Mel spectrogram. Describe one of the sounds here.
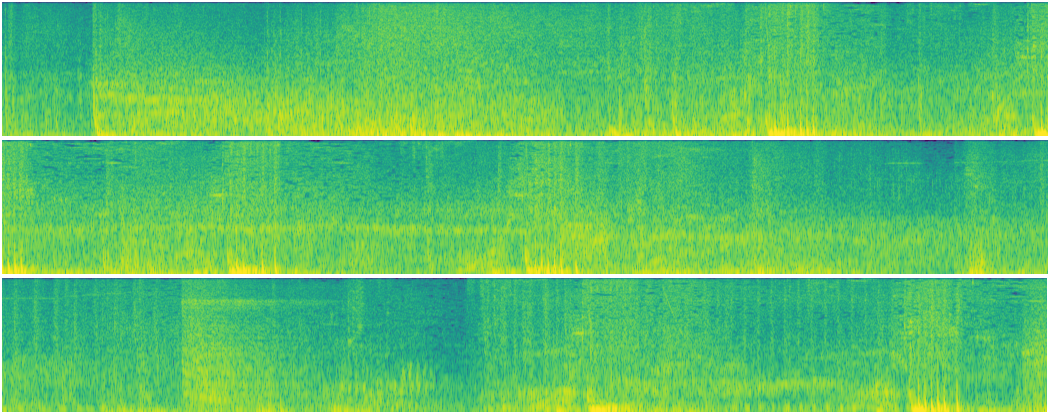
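Gunfire from a game rifle bangs repeatedly.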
